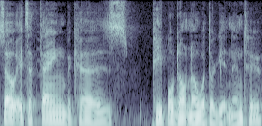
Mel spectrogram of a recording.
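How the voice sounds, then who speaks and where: A man speaks with a Kentucky accent in a dark, mellow tone. His intonation is fairly even. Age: 30s. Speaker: real estate agent. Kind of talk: casual chat.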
